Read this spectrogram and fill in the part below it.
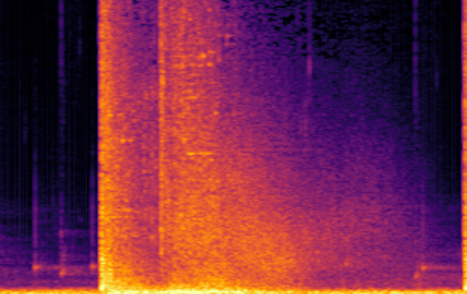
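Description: A barrel explodes with a loud boom that rumbles away.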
